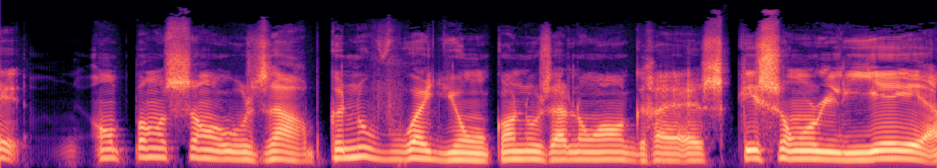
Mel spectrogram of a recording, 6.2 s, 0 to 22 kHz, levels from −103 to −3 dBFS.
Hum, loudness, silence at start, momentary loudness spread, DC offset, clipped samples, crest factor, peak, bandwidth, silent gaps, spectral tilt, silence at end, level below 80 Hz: none; -15 LUFS; 0 s; 8 LU; under 0.1%; under 0.1%; 14 dB; 0 dBFS; 14.5 kHz; none; -4.5 dB/octave; 0 s; -62 dBFS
